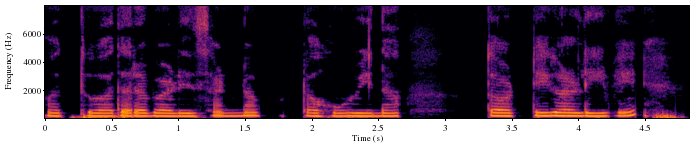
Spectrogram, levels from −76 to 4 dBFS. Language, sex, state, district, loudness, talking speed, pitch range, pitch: Kannada, female, Karnataka, Bidar, -15 LUFS, 85 wpm, 205-220 Hz, 210 Hz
